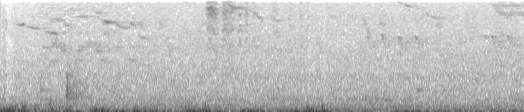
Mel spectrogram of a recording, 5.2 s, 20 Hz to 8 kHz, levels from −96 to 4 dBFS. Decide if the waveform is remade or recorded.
remade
